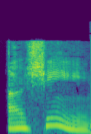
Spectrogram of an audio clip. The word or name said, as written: oisin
